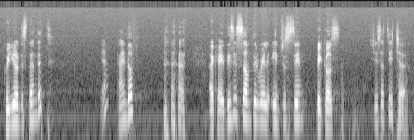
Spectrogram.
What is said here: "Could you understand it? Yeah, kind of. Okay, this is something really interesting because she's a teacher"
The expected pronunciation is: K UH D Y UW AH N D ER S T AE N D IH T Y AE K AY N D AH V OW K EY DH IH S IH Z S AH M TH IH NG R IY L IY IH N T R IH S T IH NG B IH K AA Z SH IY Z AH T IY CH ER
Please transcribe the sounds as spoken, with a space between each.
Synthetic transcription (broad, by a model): K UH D Y UW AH N D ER S T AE N D IH T Y AE K AY N D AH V OW K EY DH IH S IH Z S AH M TH IH NG R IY L IY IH N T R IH S T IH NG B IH K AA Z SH IY S AH T IY CH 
